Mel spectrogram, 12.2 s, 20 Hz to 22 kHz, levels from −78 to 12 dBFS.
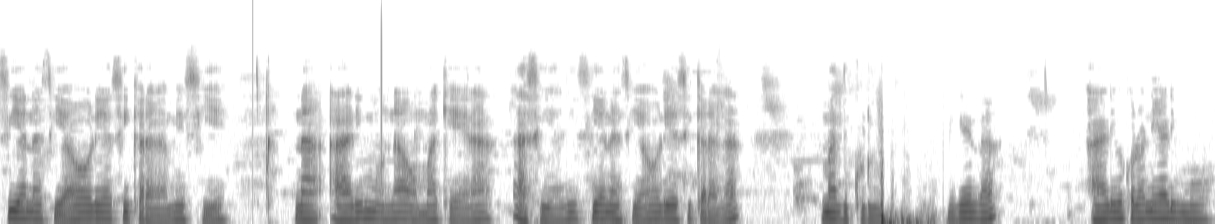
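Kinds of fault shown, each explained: Bit error spike: a single flipped bit briefly jumps the sample value, giving sharp broadband ticks at 2.52 s, before "na arimũ nao makera", peaking near about -10 dBFS, and 3.81 s, peaking near about -4 dBFS.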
